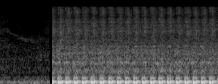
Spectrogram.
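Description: A Kawasaki KRX 1000 side-by-side engine starts up after an oil change and idles with a loud, close, rhythmic chugging pulse, no talk over it.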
